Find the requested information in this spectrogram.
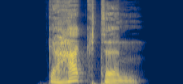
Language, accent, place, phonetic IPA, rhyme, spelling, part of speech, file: German, Germany, Berlin, [ɡəˈhaktn̩], -aktn̩, Gehackten, noun, De-Gehackten.ogg
- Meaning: inflection of Gehacktes: 1. strong genitive singular 2. mixed genitive/dative singular 3. weak genitive/dative singular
